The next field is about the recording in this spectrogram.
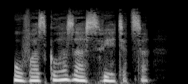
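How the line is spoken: Whisper. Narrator (Russian): прошептала я

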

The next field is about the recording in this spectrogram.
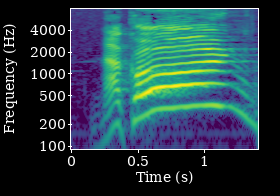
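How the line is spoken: Thunderous bark. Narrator (Russian): громовым голосом рявкнул Иван Алексеевич

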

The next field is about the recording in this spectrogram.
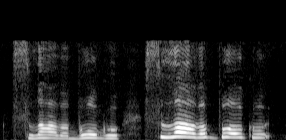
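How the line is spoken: Father shouting. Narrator (Russian): закричал отец

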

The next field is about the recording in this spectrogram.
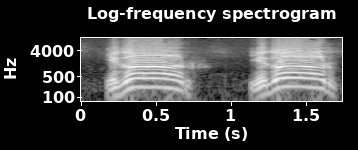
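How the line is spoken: Shouting. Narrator (Russian): кричал Федор

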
